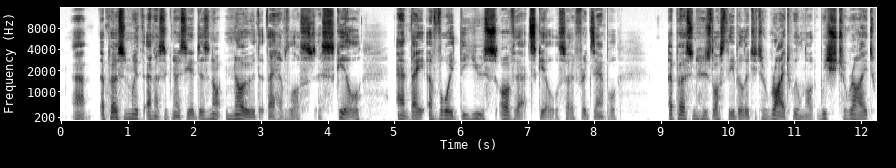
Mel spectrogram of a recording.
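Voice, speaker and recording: A man speaks with an Australian accent. He keeps a moderate pace. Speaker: podcast host. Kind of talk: scripted narration.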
